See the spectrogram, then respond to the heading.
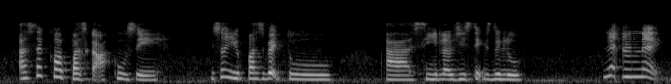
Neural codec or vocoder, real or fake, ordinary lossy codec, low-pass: codec, 16 kHz, 4 kbps, X-Codec, HuBERT features, trained on balanced general audio; fake; Opus, 16 kbps; 7.2 kHz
